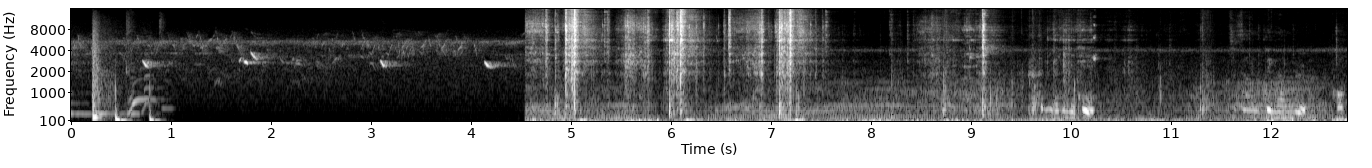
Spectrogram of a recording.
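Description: Background music ends within the first second, followed by quiet outdoor ambience with a high hiss and a few short chirps. About four and a half seconds in, it cuts to camp-gear handling: clinks and knocks, a thin steady high tone, and brief voices near the end.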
